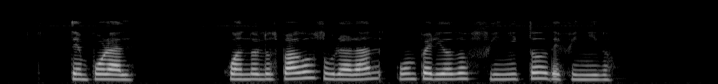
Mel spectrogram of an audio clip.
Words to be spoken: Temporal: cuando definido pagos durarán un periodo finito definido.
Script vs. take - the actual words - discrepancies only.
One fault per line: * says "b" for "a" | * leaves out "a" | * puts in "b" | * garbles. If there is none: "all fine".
* says "los" for "definido"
